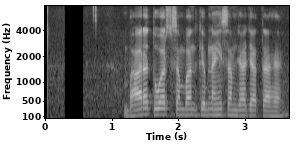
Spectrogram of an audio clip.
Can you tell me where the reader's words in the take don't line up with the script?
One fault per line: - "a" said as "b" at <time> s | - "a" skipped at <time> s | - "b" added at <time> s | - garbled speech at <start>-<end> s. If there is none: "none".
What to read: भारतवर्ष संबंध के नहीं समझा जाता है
none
